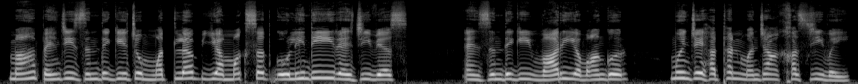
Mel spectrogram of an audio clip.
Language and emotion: Sindhi, sad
